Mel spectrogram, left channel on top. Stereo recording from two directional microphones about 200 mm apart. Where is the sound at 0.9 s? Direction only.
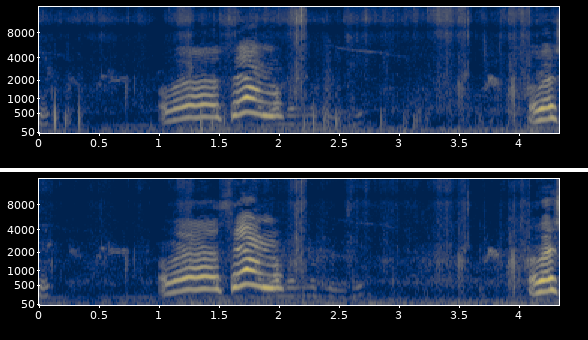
30° right (ahead or behind).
